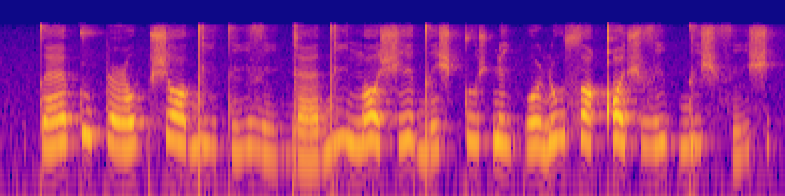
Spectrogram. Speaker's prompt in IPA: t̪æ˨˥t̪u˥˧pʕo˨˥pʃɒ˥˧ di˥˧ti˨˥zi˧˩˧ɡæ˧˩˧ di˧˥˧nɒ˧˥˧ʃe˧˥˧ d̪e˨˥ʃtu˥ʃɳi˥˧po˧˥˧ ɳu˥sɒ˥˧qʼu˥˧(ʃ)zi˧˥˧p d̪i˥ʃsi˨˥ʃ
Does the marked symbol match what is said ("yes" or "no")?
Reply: yes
